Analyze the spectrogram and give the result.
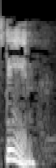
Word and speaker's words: Palestine: You'd think Palestine, but I've been told it's Steen.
